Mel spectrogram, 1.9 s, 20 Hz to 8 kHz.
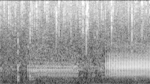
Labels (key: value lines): label: biophony, croak
recorder: SoundTrap 500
